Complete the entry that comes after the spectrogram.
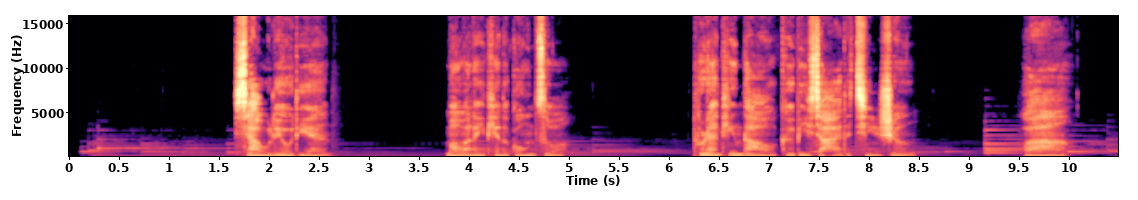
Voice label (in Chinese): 独白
